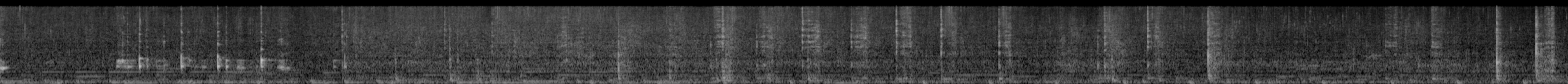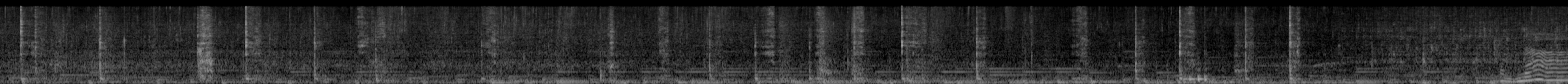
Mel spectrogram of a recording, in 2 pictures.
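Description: Metal spatula scraping and clacking against a metal wok as corned beef and sliced hot dogs are stir-fried, with frequent sharp scrapes over a steady sizzle of frying oil.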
